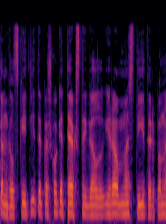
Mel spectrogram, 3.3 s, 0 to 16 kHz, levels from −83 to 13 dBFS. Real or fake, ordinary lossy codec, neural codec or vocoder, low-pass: fake; AAC, 48 kbps; codec, 24 kHz, 1 kbps, SNAC; 10.8 kHz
